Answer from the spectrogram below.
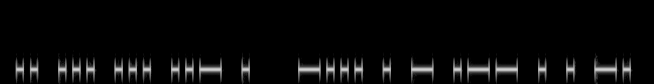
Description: Morse code, heard as a keyed tone, about 17 wpm, 700 Hz. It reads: ISSUE BETWEEN
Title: Sentences from Top 1000 Words - Review Part 6 - 17wpm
